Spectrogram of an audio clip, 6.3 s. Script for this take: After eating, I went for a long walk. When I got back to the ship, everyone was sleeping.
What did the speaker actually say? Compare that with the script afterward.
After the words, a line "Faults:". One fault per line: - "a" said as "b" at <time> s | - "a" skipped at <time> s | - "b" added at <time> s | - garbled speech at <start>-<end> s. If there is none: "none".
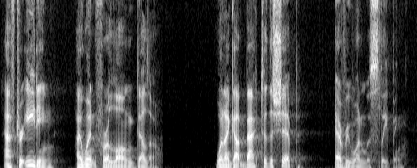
After eating, I went for a long dello. When I got back to the ship, everyone was sleeping.
Faults:
- "walk" said as "dello" at 2.0 s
